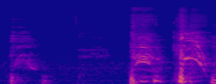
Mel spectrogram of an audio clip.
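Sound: imitated coughing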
